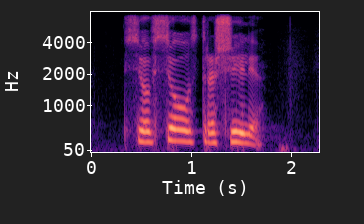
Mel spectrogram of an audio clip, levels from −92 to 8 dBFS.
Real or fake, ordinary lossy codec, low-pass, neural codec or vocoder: real; none; 7.2 kHz; none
